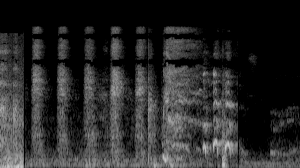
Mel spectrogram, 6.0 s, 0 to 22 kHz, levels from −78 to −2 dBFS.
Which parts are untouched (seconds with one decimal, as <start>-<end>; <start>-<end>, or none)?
0.0-2.0; 2.6-3.0; 4.8-6.0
